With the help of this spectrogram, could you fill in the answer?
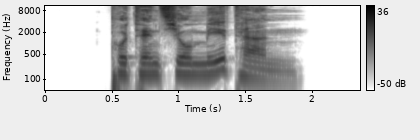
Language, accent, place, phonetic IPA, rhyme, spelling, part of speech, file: German, Germany, Berlin, [potɛnt͡si̯oˈmeːtɐn], -eːtɐn, Potentiometern, noun, De-Potentiometern.ogg
- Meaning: dative plural of Potentiometer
